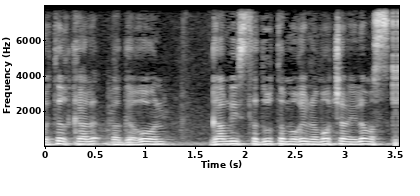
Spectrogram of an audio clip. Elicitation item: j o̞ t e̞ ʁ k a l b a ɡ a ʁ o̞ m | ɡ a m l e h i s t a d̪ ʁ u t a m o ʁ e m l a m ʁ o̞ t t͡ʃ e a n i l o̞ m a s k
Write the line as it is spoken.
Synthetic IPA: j o̞ t e̞ ʁ k a l b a ɡ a ʁ o̞ n | ɡ a m l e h i s t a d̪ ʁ u t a m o ʁ i m l a m ʁ o̞ t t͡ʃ e a n i l o̞ m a s k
